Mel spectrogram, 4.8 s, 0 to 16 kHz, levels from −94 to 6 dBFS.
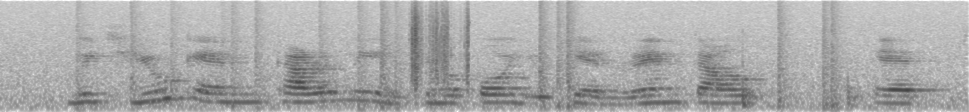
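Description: Overdone noise removal runs throughout: the suppression pulls individual frequency bands far down whenever they sit near the noise estimate, so the speech sits over a near-silent floor with twinkling specks. On a spectrogram this shows as a patchy, holed background dotted with isolated bright points. From 2.05 to 2.36 s comes cable scratch noise, a dense, uneven rustling burst roughly 5 dB above the speech, likely from a worn cable or connector being moved. It appears as a ragged broadband smear on the spectrogram and a jagged cluster of spikes in the waveform.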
